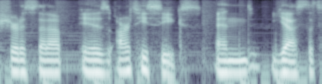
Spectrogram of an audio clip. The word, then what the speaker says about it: rtcqs: I always make sure to set up is RT seeks and yes that's how you pronounce it basically it's a python script that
